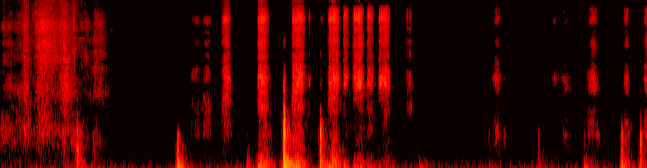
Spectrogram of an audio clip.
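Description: A graphite pencil held in a metal extender scratches steadily across a flat sheet of drawing paper while drawing. A long bright, hissy stroke comes first, then after a short pause a run of quick, dry strokes, a quiet stretch, and a few more short strokes near the end.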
